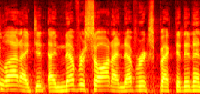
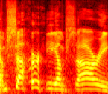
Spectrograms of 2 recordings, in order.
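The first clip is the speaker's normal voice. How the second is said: mock, slow, tearful voice on the verge of tears; 4 semitones higher than usual. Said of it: "starting to cry, saying".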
